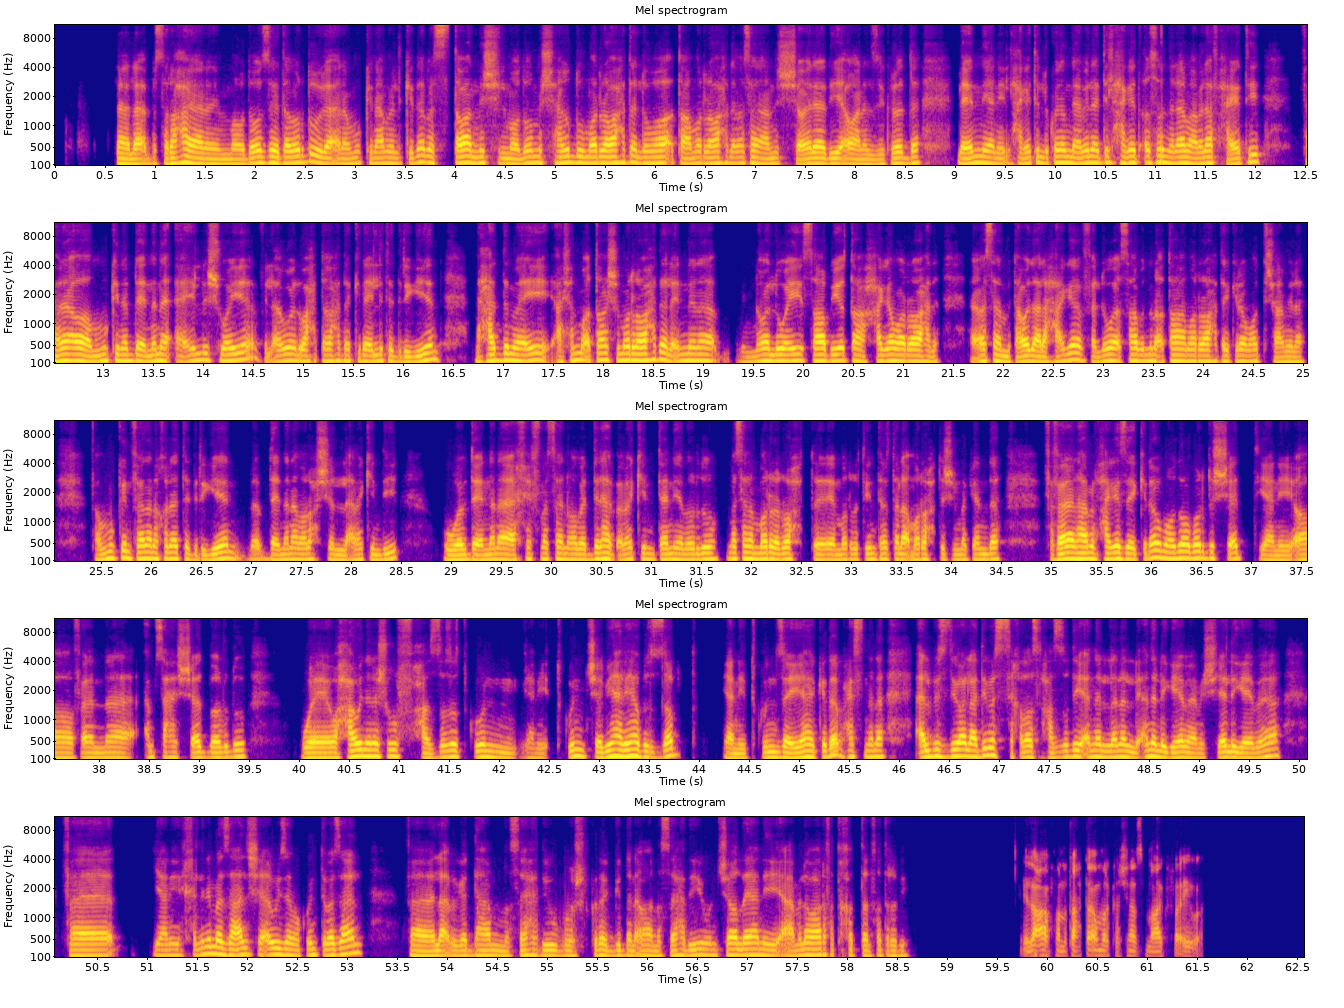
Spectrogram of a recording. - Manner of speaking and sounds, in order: other background noise; in English: "الشات"; in English: "الشات"; tapping
- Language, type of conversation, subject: Arabic, advice, إزاي أقدر أتعامل مع ألم الانفصال المفاجئ وأعرف أكمّل حياتي؟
